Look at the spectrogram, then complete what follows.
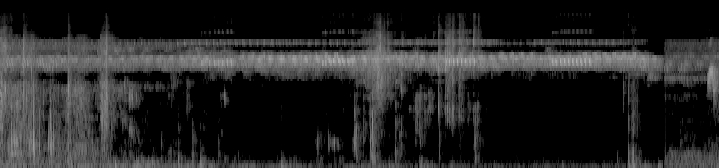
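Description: Insects chirring in a steady high buzz that swells a few times into fast pulsing trills and cuts off near the end. Footsteps and brush rustling through dry vegetation click in the first couple of seconds.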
